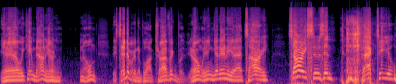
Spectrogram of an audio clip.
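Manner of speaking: utterly disappointed newsreader voice, low, barely audible. Mocking a live tv report that got nothing, in a mock-disappointed reporter voice. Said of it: "absolutely disappointed voice".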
